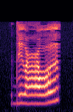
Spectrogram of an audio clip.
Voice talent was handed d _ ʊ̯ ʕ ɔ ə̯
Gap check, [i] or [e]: e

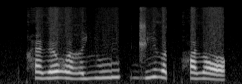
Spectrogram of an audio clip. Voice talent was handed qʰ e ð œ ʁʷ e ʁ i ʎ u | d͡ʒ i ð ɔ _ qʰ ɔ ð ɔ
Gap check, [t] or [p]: t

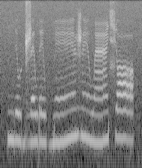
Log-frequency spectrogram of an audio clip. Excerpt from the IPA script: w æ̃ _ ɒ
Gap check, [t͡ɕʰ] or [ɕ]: ɕ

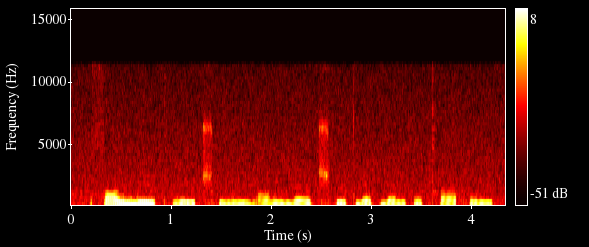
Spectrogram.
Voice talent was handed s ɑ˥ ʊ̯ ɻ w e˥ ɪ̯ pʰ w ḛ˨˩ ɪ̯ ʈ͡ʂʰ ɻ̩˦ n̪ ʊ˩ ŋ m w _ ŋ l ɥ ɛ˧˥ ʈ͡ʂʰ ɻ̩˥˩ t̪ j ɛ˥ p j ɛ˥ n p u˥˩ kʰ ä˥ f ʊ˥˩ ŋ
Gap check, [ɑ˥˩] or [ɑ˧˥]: ɑ˧˥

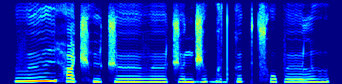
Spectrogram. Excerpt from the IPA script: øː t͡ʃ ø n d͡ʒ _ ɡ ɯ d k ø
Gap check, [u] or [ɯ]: ɯ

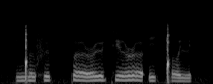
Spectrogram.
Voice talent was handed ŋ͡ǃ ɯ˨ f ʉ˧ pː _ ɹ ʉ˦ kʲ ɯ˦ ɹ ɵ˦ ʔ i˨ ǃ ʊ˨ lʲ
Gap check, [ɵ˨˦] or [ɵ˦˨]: ɵ˦˨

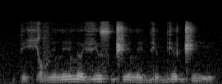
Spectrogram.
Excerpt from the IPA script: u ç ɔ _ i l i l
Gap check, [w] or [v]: v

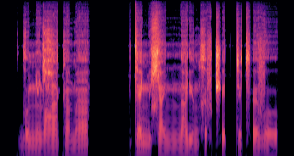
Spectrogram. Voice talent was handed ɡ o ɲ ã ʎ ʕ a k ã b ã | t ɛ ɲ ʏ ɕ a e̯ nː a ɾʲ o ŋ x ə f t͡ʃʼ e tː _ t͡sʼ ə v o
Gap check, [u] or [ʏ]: ʏ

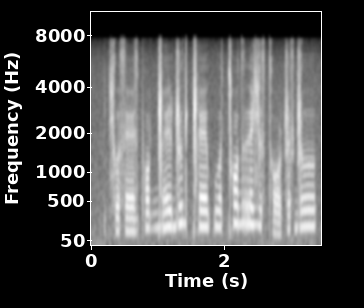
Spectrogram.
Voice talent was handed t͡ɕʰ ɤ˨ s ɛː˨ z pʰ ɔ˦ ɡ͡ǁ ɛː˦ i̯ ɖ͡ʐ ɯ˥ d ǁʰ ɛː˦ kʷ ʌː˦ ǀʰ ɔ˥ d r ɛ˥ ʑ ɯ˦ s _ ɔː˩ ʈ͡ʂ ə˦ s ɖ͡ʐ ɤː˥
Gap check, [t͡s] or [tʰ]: tʰ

